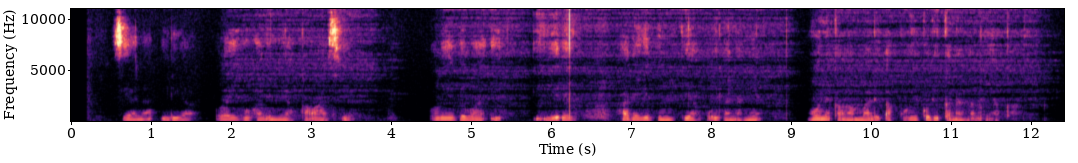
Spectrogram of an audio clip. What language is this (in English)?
Kikuyu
